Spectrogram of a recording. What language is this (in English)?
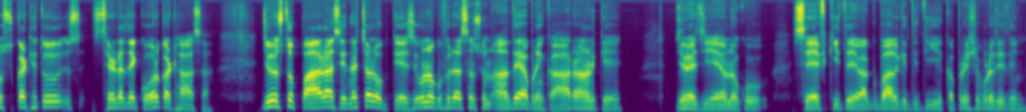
Northern Hindko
